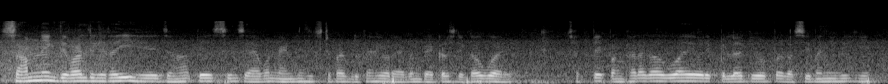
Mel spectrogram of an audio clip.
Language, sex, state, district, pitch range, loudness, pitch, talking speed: Hindi, male, Uttar Pradesh, Jalaun, 130-150 Hz, -16 LUFS, 135 Hz, 245 wpm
